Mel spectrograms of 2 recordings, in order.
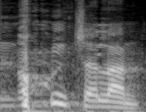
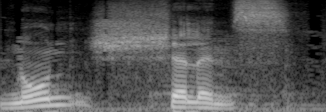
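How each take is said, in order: First: The second part begins with a 'ch' sound. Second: The second part begins with an 'sh' sound. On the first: "कुछ लोग इसको नॉन चलान्स कहते हैं" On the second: "पर ये उच्चारण इसका शैलेन"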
